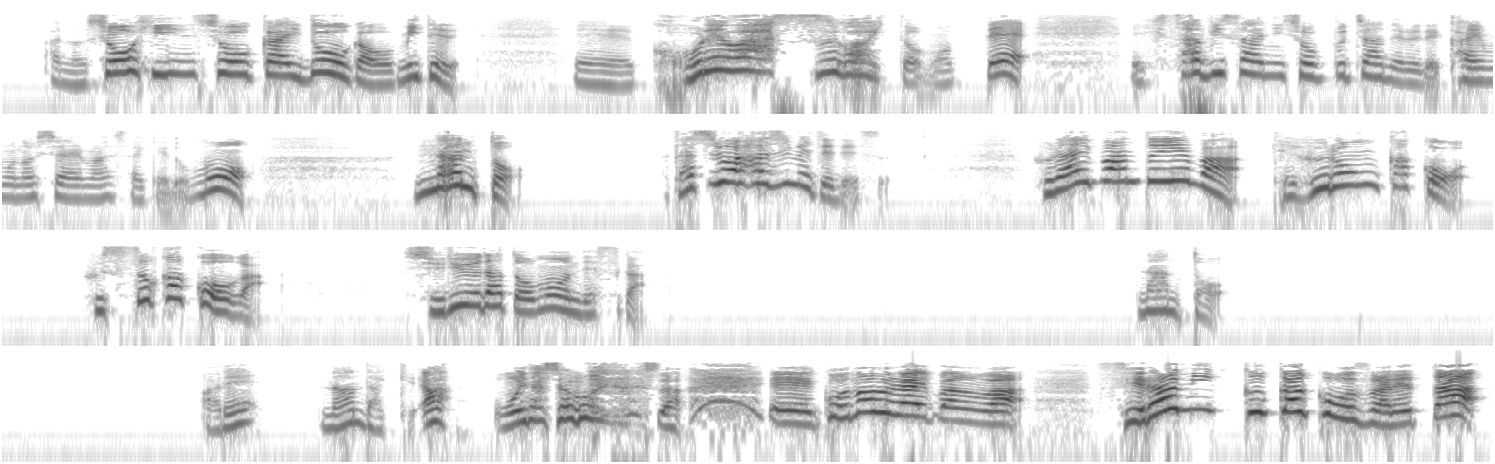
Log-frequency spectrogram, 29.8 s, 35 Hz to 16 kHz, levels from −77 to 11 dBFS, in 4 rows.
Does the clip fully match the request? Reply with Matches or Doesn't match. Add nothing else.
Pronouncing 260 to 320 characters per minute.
Matches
